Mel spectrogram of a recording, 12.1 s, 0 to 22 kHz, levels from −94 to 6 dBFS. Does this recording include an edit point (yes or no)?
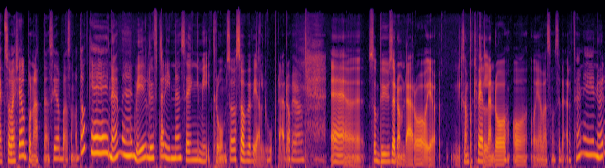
no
